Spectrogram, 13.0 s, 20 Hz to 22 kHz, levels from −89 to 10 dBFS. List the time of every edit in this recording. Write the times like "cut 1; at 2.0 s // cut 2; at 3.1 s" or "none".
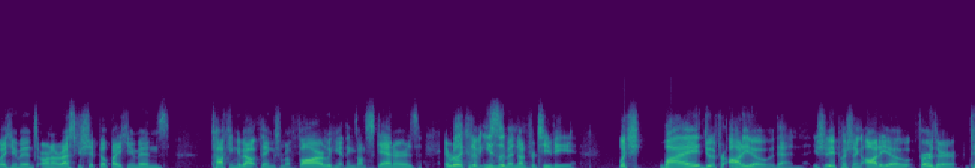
none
